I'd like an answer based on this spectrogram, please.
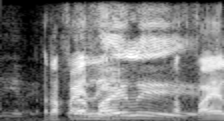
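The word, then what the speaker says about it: Rafale: Bacanya gimana? Rafael ya.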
